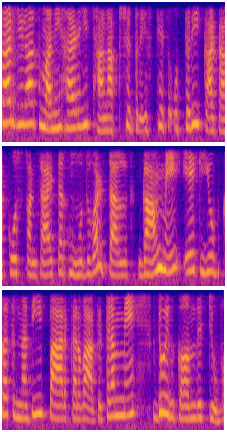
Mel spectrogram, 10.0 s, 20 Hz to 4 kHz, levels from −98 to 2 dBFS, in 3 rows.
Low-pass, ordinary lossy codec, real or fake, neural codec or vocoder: 3.6 kHz; none; fake; codec, 16 kHz, 0.9 kbps, LongCat-Audio-Codec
